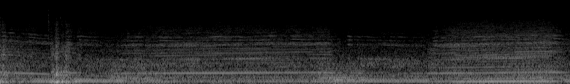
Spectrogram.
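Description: BMW Z4 GT3 race car engine in iRacing, driving on a full fuel load at COTA, droning steadily with a brief sharp rev early on and gear-change dips, sustained and close throughout.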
